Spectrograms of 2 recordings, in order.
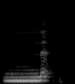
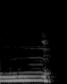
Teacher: Son ñ et n sont des sons voisins. Dans le son n, il y aura juste la pointe de la langue qui vient appuyer sur le bout du palais, tandis que dans le son ñ, il y a beaucoup plus de morceaux de la langue qui sont collés au palais. Ça va être vraiment ça la différence entre ñ et n.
